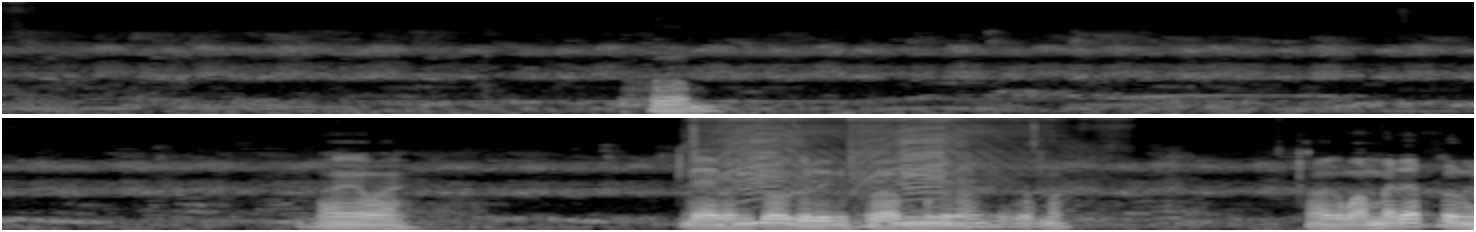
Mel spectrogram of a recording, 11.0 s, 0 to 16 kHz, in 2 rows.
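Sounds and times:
faint high animal chirring: 1.8s - 10.0s.

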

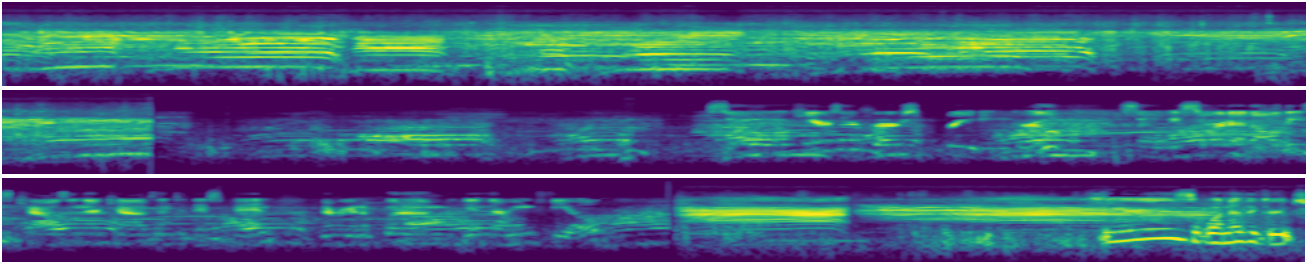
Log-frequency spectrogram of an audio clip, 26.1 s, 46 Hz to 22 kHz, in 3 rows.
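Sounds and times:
cattle mooing and bawling: 0.0s - 9.8s, 10.4s - 20.8s, 21.4s - 25.8s.

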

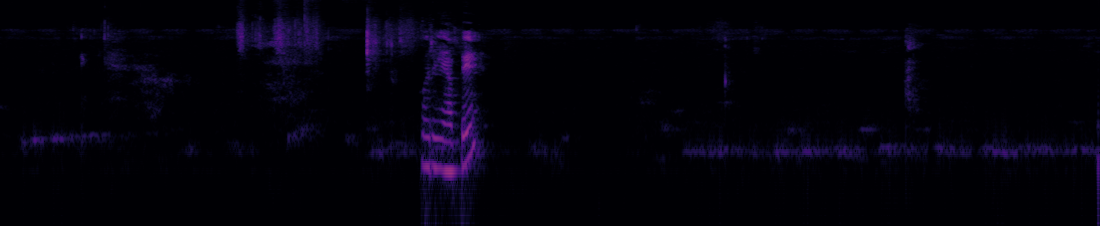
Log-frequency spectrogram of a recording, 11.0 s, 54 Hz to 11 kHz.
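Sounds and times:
measuring tape being handled: 2.4s - 4.3s
paper rustling: 2.4s - 4.3s.

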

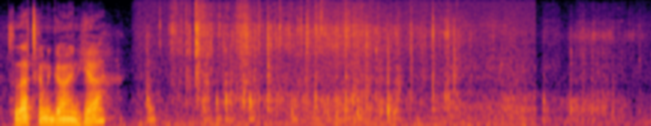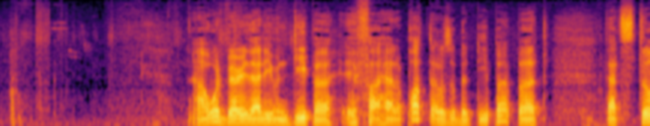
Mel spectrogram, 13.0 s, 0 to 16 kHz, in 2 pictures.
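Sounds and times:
compost crackling and rustling: 1.3s - 7.8s.

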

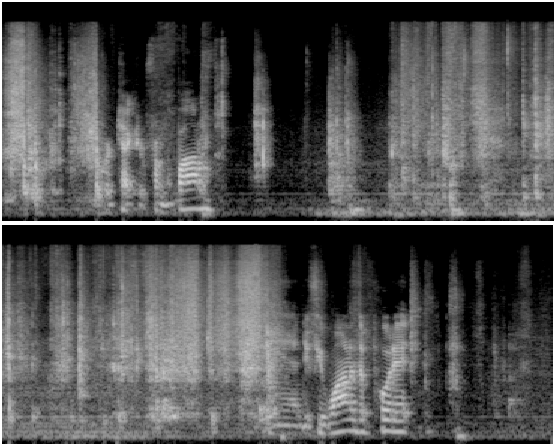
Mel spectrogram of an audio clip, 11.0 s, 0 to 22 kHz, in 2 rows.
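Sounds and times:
plastic packaging rustling: 3.9s - 8.4s.

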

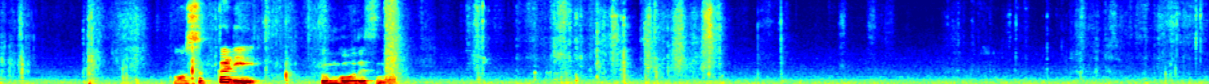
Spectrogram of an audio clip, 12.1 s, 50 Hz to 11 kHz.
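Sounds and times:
paper sheets rustling: 0.0s - 7.9s, 8.7s - 12.0s.

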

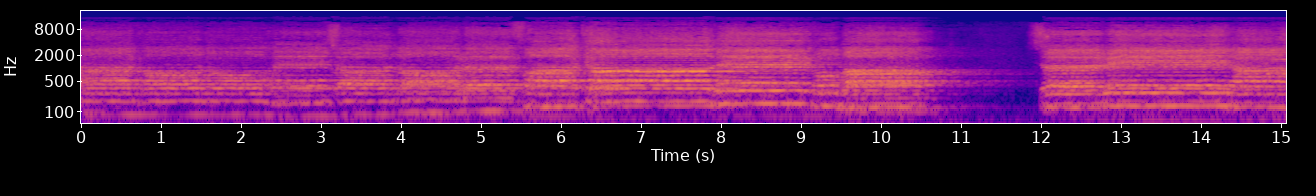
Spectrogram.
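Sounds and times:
reverberant choir singing: 0.0s - 15.0s.

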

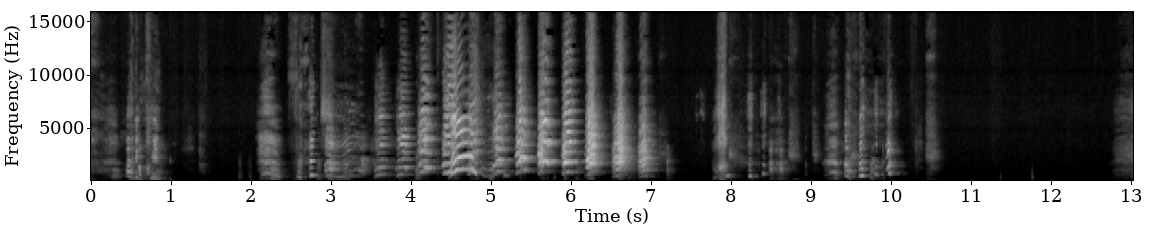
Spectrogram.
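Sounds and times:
parrots imitating laughter: 2.9s - 10.2s
parrot squawk: 4.0s - 7.2s.

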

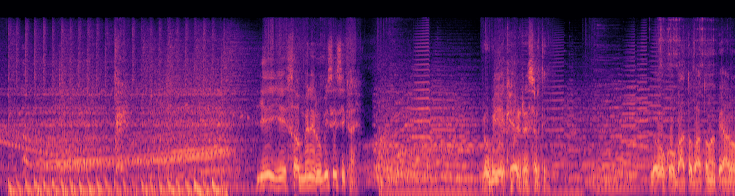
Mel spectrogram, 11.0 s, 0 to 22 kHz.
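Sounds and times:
fast pulsing bass: 0.0s - 3.7s.

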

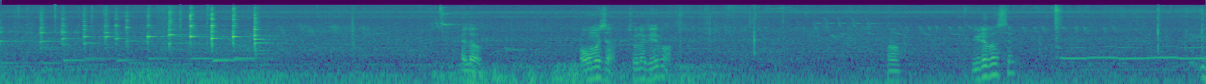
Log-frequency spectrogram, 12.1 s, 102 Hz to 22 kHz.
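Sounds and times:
phone melodic ringtone: 0.0s - 2.9s.

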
